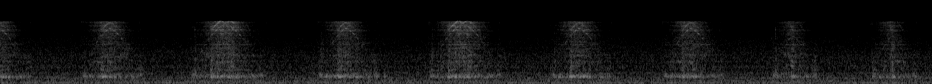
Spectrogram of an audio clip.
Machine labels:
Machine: slide rail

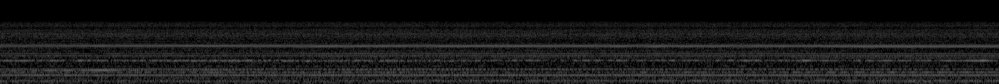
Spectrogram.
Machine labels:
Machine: pump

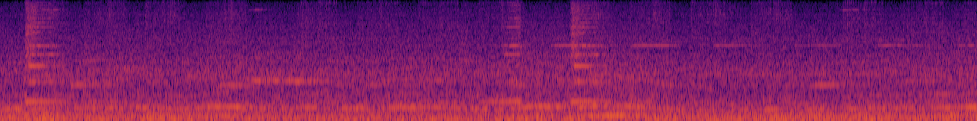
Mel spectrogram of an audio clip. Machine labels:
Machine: slide rail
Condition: normal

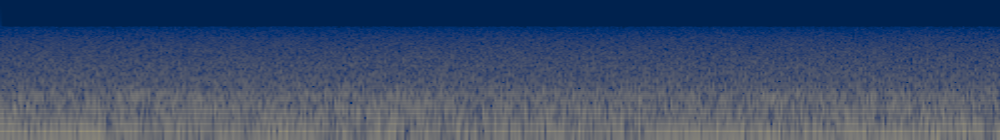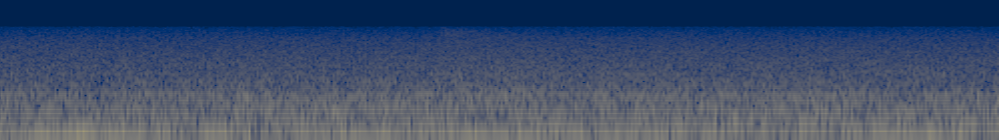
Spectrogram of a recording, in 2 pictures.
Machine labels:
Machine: fan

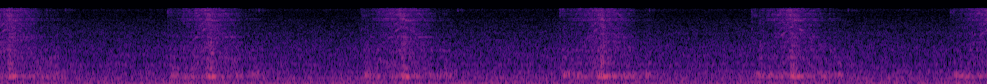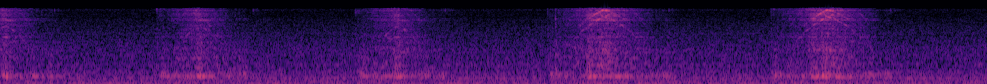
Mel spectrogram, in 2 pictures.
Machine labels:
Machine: slide rail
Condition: normal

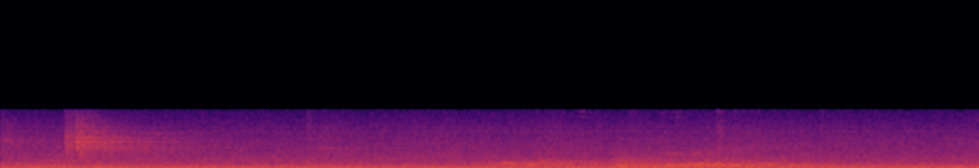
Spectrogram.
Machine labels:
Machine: pump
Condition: normal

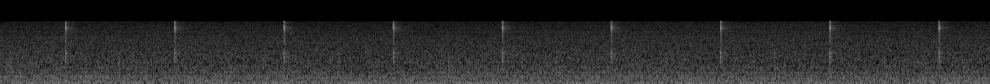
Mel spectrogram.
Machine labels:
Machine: valve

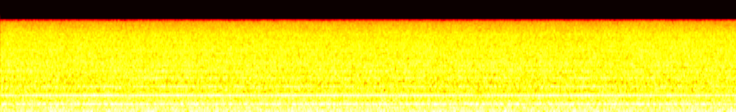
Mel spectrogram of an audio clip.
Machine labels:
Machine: fan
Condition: abnormal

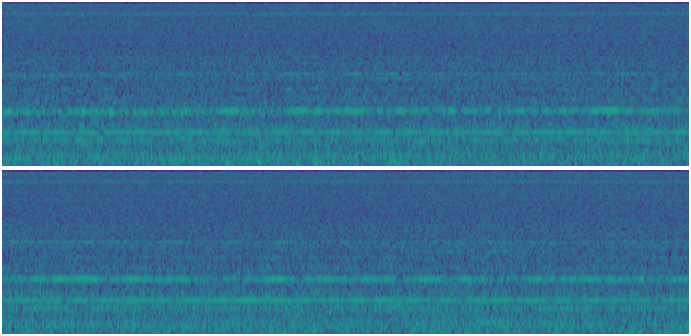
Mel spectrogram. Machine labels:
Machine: fan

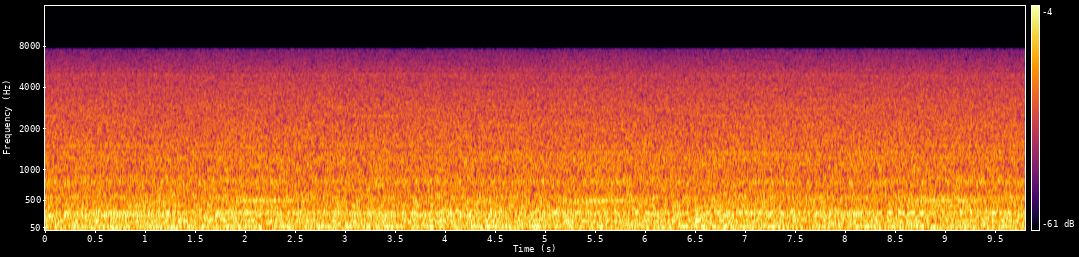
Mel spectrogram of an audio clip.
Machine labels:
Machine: slide rail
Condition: normal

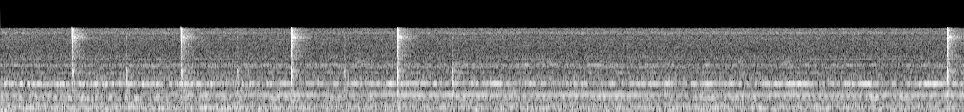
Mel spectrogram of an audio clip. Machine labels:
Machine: valve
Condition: normal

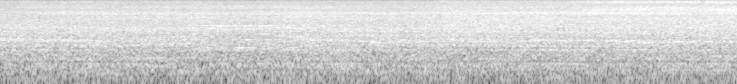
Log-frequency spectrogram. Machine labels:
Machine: fan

